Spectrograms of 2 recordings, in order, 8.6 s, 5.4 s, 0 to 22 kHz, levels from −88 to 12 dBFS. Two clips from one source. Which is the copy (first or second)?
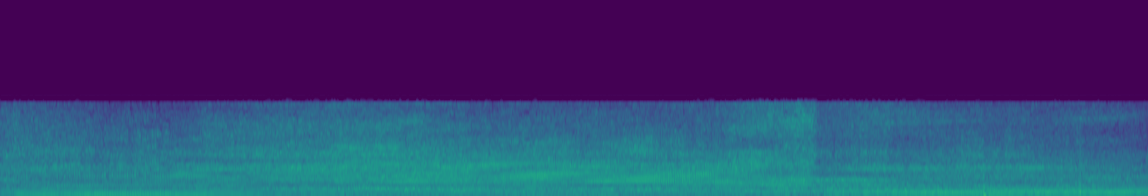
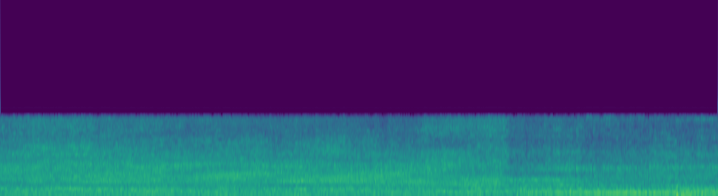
second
